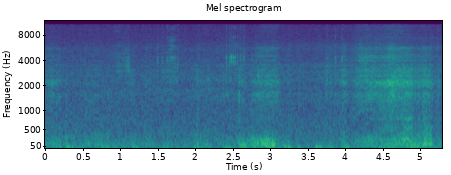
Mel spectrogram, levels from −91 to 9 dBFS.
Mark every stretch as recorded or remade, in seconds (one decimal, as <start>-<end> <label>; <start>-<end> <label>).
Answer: 0.0-4.2 recorded; 4.2-4.7 remade; 4.7-5.3 recorded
